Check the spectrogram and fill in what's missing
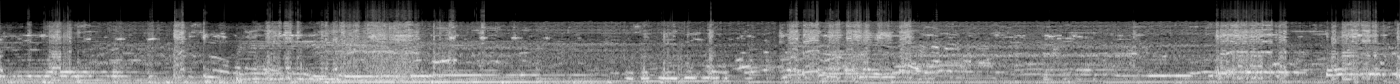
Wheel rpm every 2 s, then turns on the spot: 30, 30, 150, 160, 160, 160, 160.
none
